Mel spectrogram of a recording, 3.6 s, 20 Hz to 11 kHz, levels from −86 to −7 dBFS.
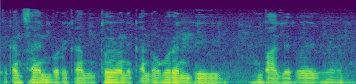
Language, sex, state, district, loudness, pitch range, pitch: Chakma, male, Tripura, Unakoti, -18 LUFS, 85-95 Hz, 90 Hz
